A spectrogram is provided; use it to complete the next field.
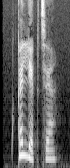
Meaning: collection
- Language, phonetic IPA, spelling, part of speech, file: Russian, [kɐˈlʲekt͡sɨjə], коллекция, noun, Ru-коллекция.ogg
